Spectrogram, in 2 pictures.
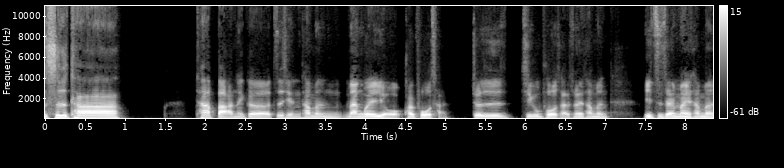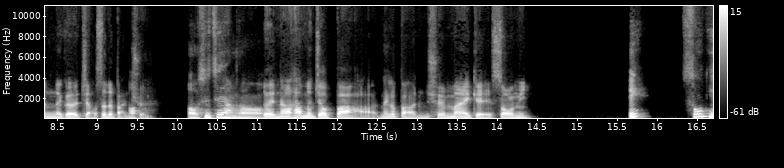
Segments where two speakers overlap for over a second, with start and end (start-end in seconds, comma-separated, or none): none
